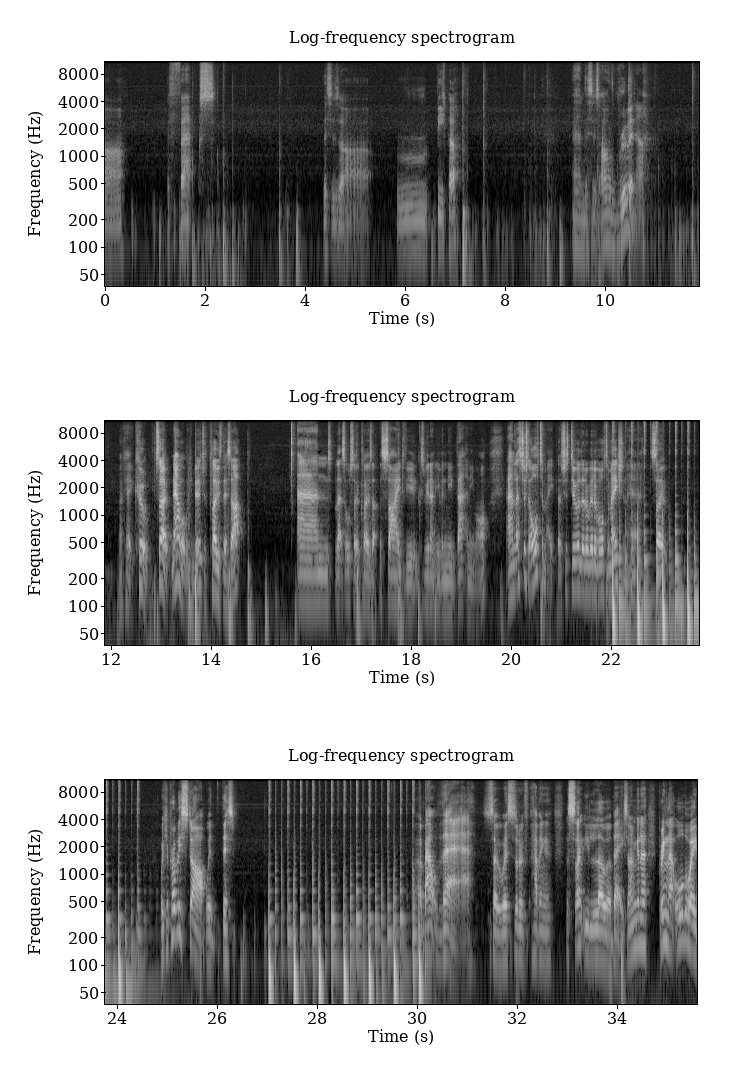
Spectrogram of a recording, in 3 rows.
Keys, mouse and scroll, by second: 1.6-3.5 typing, 6.9-12.0 typing, 13.7-14.4 typing, 17.5-18.2 typing, 23.0 space, 24.5 space, 27.2 space, 30.8 space.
